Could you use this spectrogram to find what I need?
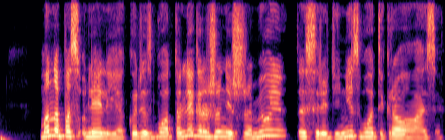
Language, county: Lithuanian, Kaunas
